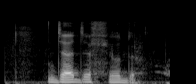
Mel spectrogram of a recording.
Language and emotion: Russian, neutral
